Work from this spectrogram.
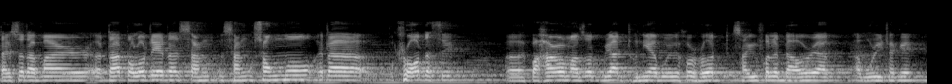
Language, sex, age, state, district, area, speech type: Assamese, male, 18-30, Assam, Charaideo, urban, spontaneous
